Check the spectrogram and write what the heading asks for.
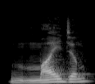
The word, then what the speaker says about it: maighdean: So, we get words like oidhche, which is generally pronounced with an I, maighdean, which is generally pronounced with an I, or sníomh, which is throughout the whole country as demonstrated, generally pronounced with an e sound.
